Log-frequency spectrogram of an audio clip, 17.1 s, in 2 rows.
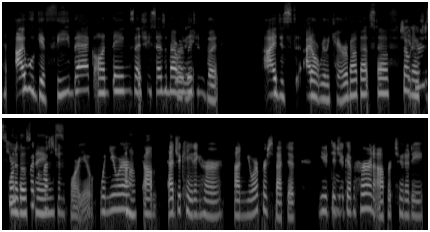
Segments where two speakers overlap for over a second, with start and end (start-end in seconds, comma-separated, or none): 7.9-9.6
